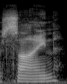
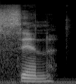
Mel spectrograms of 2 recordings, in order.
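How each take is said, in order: First: It is said with a long vowel, like 'sign'. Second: It is said with a short vowel, like 'sin'. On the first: The speaker calls it right. "They are sine" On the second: The speaker calls it wrong. "Please do not pronounce them as sin"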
